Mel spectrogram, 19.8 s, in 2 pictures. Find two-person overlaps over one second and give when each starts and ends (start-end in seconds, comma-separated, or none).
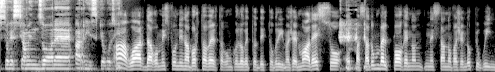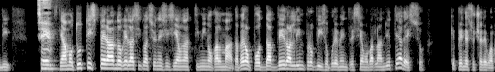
none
